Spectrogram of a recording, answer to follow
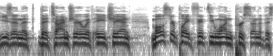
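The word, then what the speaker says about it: Achane: I'm going to give both Mostert and Achan, as we've learned, is the pronunciation.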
